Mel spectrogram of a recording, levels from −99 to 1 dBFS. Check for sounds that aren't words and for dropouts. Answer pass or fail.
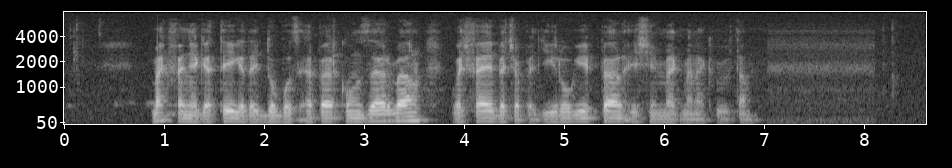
pass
